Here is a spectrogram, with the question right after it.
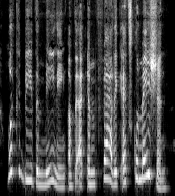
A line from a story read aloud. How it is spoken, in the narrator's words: cried he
